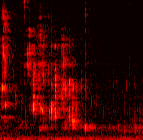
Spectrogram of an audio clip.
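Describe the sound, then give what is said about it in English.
A short, quiet burst of liquid pouring into a glass, with bright, bubbly splashes whose pitch shifts as the vessel fills, heard alone without any talking. “Why is her getting cancer cause for you to pour a drink?”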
